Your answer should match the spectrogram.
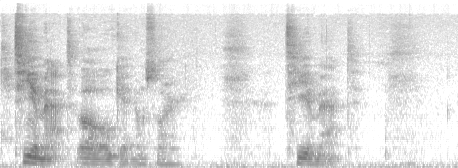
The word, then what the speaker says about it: Tiamat: of the chromatic dragons and a tiamat it's pronounced tiamat tiamat oh okay i'm sorry tiamat now your kingdom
